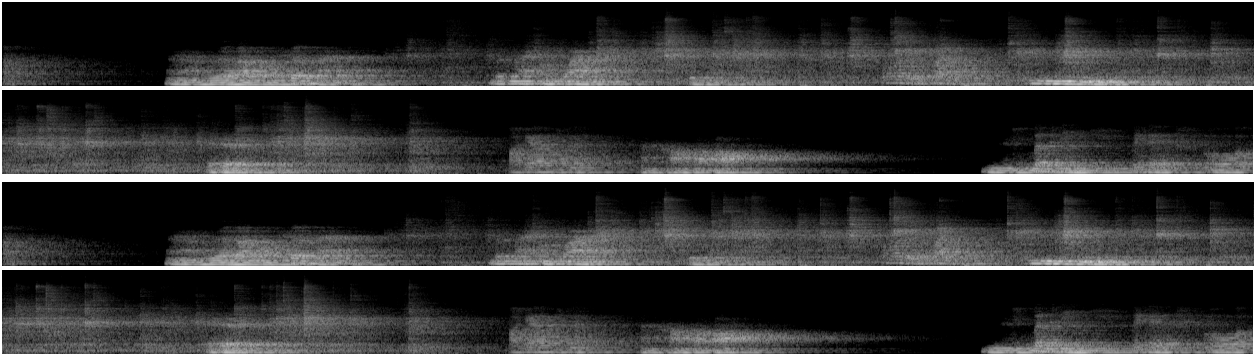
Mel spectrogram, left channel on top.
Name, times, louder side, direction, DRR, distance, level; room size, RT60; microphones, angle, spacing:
voice 1, 1.6-3.5 4.9-5.9 6.9-7.1 10.3-11.2 14.6-14.9 18.9-19.8 22.3-23.3, equal, 15° right, -11 dB, 0.5 m, -24 dB
sound 1, 3.7-17.7 18.0-18.4, right 1 dB, 85° right, 1.4 m, -36 dB
voice 2, 8.7-9.7 17.6-18.4 22.6-24.9, equal, 5° left, -10 dB, 0.8 m, -31 dB
3.6 x 3.6 x 2.5 m, 2.7 s
head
